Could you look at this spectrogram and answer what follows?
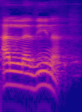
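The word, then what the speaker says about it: الَّذِينَ: misal hudallil muttaqinalladzina jadi Lil muttaqinalladzina bukan Lil muttaqina alladzina ya langsung ke lamnya Hamzah wasalnya tidak dibaca alladzina Ini Mad eh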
